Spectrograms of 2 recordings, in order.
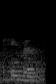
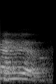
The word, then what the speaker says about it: Camus: And so I was given a Camus book, Albert Camus. I'm saying it wrong. It's French. Okay. Camus, right? Camus?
